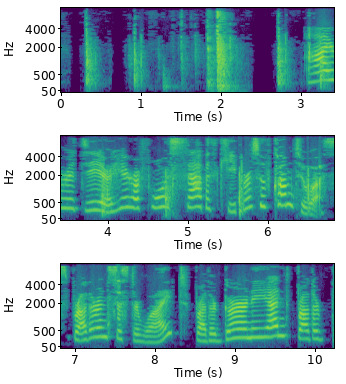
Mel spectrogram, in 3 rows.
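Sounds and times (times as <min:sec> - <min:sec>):
back door closing thud: 0:01.8 - 0:02.4
speech: 0:03.2 - 0:10.2.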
